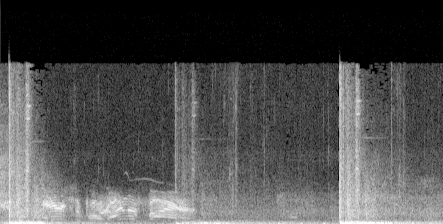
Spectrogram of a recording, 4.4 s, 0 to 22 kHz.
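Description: Gunfire in the Far Cry 5 video game: a short loud burst of shots at the start and another at the end, with a voice speaking in between.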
